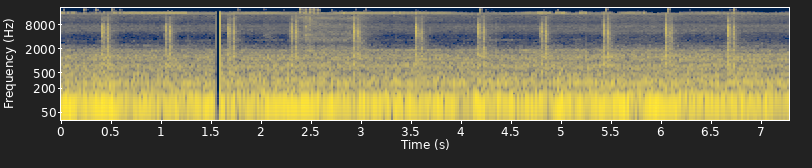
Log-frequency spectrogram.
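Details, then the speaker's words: Diesel air heater used for home heating, running outdoors after start-up: steady low burner roar with fan motor and a sharp fuel-pump tick about every 0.6 seconds; normal operation. "That's the pump ticking. The diesel pump, and you hear the motor going, and the roar from the burn chamber."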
